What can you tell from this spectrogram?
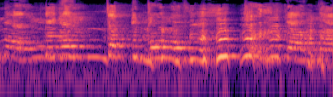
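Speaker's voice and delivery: high loud exasperated shout through laughter; indignant outburst. Retold or imitated. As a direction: yell it like you refuse to drive further. Acting the driver's outburst.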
